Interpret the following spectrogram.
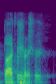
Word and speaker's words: Buttrick: them bootrick boosik buttrick there you go buttress buttrick yeah b it's tt not ss right i messed up twice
